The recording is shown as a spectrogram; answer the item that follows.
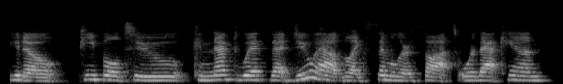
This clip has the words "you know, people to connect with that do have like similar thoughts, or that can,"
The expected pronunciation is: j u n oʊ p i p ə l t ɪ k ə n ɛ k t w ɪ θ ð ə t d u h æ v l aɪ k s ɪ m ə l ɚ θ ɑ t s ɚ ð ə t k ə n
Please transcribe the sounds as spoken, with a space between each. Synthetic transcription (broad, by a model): j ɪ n oʊ p i p l t ɪ k ə n ɛ k t w ɪ ð ə t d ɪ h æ v l aɪ k s ɪ m l ɚ θ ɑ t s ɚ ð ə t k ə n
